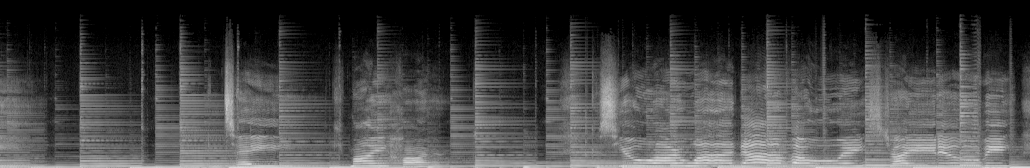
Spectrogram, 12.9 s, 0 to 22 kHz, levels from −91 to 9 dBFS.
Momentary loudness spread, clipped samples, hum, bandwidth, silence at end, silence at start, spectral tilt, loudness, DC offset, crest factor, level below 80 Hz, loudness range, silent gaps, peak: 11 LU; under 0.1%; none; 16 kHz; 0 s; 0 s; -4.5 dB/octave; -13 LUFS; under 0.1%; 14 dB; -34 dBFS; 5 LU; none; 0 dBFS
